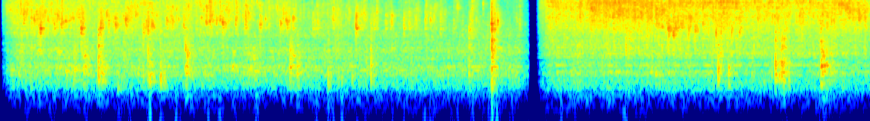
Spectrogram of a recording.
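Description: Batter-coated chicken pieces deep-frying in hot oil: a dense crackling sizzle with a few sharp clicks. It breaks off briefly about five seconds in, then carries on steadier.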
